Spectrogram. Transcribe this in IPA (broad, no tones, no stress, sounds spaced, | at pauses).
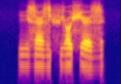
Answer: i z æ z fʲ ɒ ɕ ɛ z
